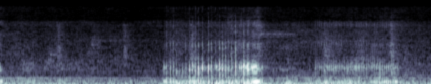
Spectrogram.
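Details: Pet dog snoring loudly while asleep indoors. A soft, rough, rumbling breath swells into a louder rattling snore in the middle, then a quieter one follows, over faint room hiss.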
